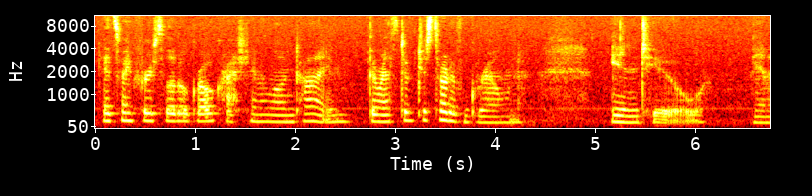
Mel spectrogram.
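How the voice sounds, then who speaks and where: A teenage girl chatting casually to a friend on camera, giggly and often dropping to a soft near-whisper. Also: on the low side, vocal fry, slight background noise. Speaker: video blogger.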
